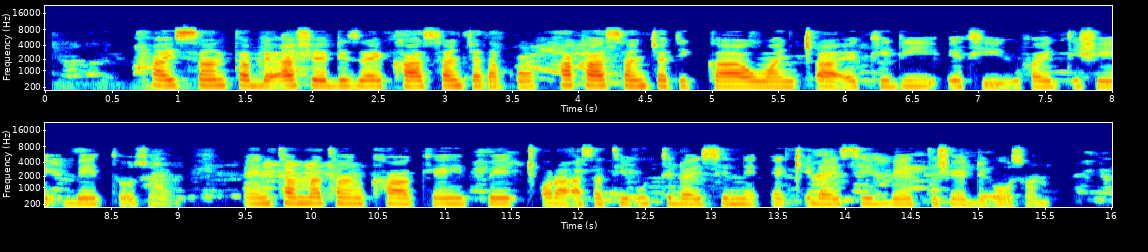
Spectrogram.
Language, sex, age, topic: Gamo, male, 18-24, government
